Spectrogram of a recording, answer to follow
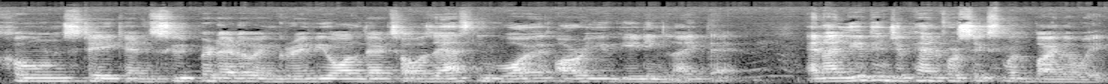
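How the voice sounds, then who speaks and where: Amid audible room echo and noticeable background noise, a man with an Indian accent speaks at a medium pitch in a monotone, flat intonation. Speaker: fitness trainer. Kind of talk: church talk.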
